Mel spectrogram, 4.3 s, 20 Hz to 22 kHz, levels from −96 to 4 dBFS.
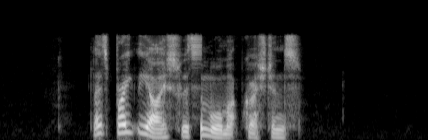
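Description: From the start, the speech carries a breathy, grainy top end where upper frequencies are replaced by noise, likely Bluetooth LC3 compression at a low rate, around 32 kbps; the noise fill sets it apart from a simple dull low-pass. At 1.92 to 2.01 s, just after "break the ice with", lost LE Audio frames leave about 82 ms of noisy smear that fades away, and the same happens at 3.84 to 3.91 s for 75 ms. The decoder repeats the last spectrum with scrambled phase rather than falling silent or stuttering, which distinguishes this from plain dropouts or buffer repeats.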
